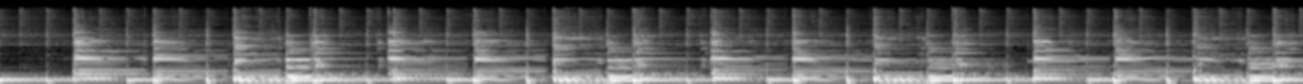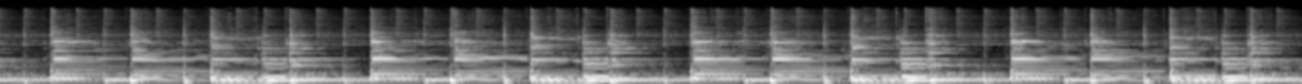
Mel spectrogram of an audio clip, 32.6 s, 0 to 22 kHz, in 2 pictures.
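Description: Electric guitar playing a repeating F-sharp blues riff (open E leading up to F sharp, its octave, then E and C sharp) over a steady drum-machine beat from a Zoom RT-123 rhythm machine. The riff cycles round and round throughout.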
